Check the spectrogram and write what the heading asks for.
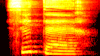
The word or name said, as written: ces terres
